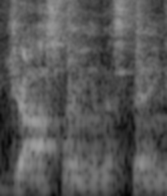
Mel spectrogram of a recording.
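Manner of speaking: ordinary talk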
